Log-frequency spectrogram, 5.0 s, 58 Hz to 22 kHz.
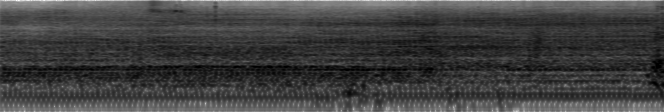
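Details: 2013 Italika Sports City 50cc moped revived after five years sitting, reassembled: fairly steady buzzing idle with no stumbling or dying out; running fine now.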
